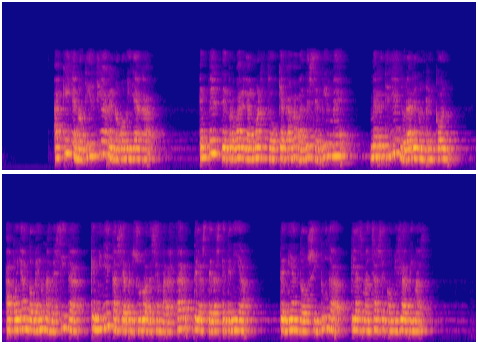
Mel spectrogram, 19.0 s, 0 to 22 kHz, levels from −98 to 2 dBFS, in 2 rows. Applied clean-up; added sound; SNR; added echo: none; none; none; reverberation time 0.8 s.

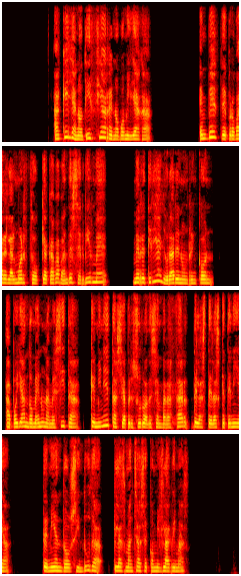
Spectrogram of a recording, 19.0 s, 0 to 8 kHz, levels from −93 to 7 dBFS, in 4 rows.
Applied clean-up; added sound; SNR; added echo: none; none; none; none.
